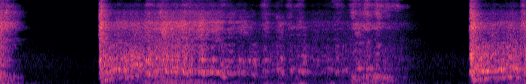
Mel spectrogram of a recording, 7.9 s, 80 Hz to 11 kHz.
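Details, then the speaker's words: 1967 Chevy Bel Air wagon, sat 30+ years, carburetor fed from a bowl, fuel quality uncertain: catches with a loud burst, stumbles a few seconds, dies and is cranked again; fires but won't keep running. "yeah well I just got back from having dinner with the family so before I left this thing pretty much just fired didn't really run"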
